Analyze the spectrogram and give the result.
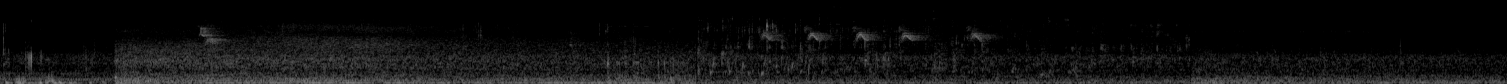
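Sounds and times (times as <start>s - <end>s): trickle of running water: 7.0s - 12.0s.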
